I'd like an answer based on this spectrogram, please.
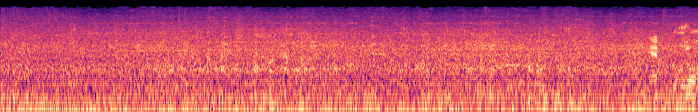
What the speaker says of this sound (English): this train's going to start delivering us some heavy oil already, which is going to be nice. So we're just going to ride along with the train here.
